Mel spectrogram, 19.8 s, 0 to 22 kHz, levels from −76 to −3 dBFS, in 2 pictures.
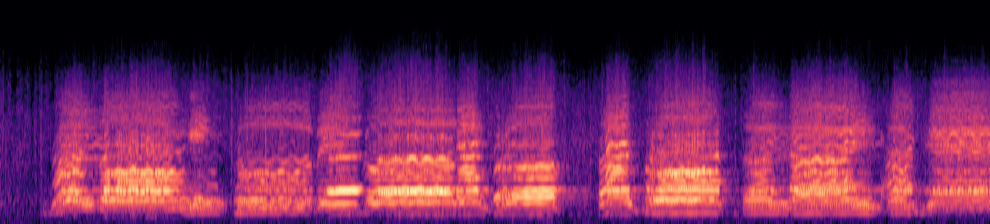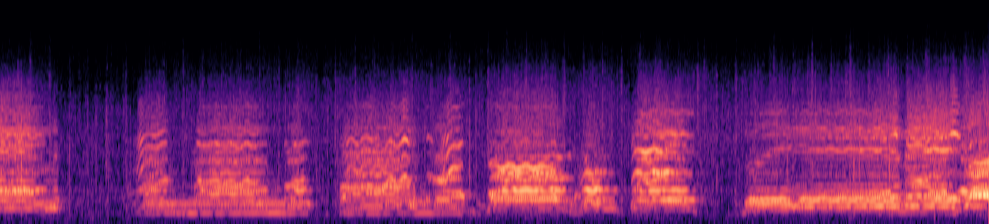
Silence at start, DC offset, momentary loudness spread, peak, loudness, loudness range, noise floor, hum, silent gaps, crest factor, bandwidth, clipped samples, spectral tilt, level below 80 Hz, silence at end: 0.5 s; under 0.1%; 15 LU; -2 dBFS; -18 LUFS; 10 LU; -45 dBFS; none; none; 16 dB; 10.5 kHz; under 0.1%; -3 dB/octave; -66 dBFS; 0 s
